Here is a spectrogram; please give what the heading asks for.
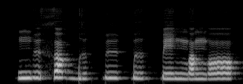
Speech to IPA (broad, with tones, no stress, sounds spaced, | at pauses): ŋ ʉ˦ θ ɒ˦ ɡ͡b ɯ˨ k͡p ʉ˦˨ k͡p ɯ˦ k͡p e˦ ŋ ɒ˦ ŋ ɔ˦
